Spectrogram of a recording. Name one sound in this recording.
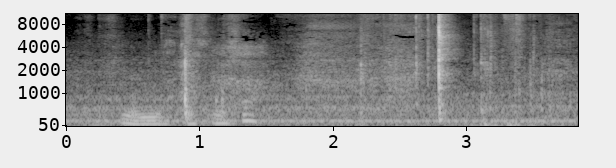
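A plastic toy truck body clicks as it is pulled off its frame.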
